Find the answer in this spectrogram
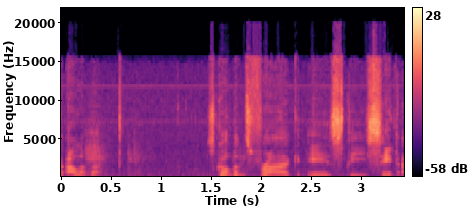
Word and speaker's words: Alba: gaelic which was the language they spoke is alaba now i'm gonna apologize because i pronounced mispronounced this in the previous video but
